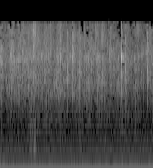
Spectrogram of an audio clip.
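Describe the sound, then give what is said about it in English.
An audience claps steadily for about three seconds, a dense, even wash of many hands at moderate loudness with no voices over it. “So now, you can clap. Absolutely, you should clap.”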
